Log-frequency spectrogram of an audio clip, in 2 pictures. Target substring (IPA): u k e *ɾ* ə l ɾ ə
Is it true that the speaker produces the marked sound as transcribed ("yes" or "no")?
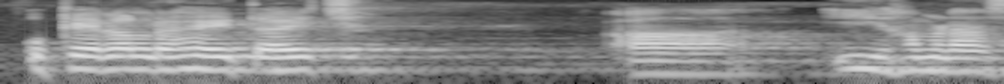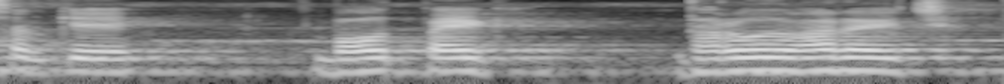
yes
